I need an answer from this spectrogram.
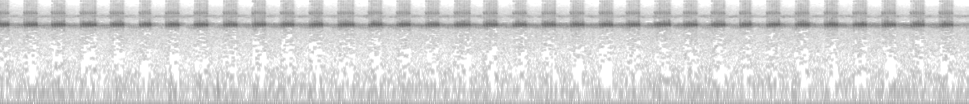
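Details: High, clear, bell-like pulses from a bell cricket on an autumn night, repeated regularly about three or four times per second over a quiet background.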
